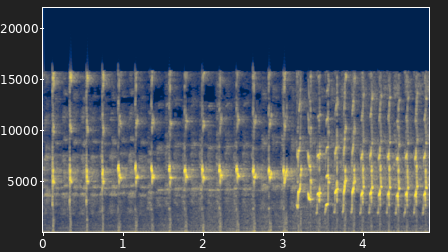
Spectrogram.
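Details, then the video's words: Long ngekek chatter from a fighter lovebird, used to provoke other lovebirds into singing. Shrill clicking notes repeat steadily, then quicken and tighten into a faster rattling run near the end. "Dengar Fighternya Bisa Buat Lovebirdmu GACOR Rajin Ngekek Panjang"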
